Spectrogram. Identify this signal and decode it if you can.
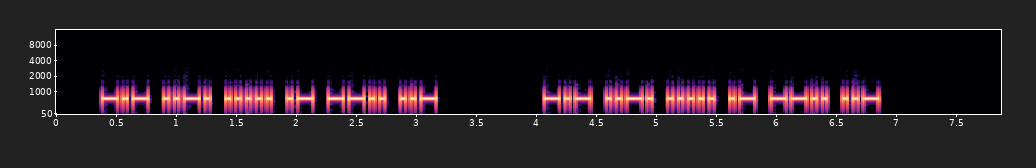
Morse code, heard as a keyed tone, about 28 wpm, 700 Hz. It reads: KF5AZU KF5AZU
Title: USA Call Signs - 6 Characters - Repeated 2x - 28wpm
